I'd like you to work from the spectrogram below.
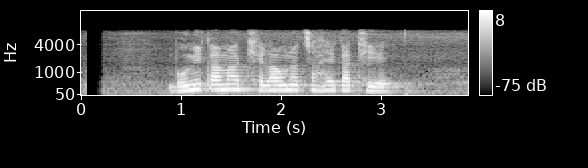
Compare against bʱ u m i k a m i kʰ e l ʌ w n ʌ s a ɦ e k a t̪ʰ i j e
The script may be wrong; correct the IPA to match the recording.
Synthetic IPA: bʱ u m i k a m a kʰ e l a w n ʌ t͡s a ɦ e k a t̪ʰ i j e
